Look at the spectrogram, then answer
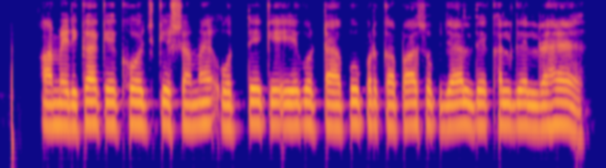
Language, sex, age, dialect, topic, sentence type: Magahi, male, 25-30, Western, agriculture, statement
